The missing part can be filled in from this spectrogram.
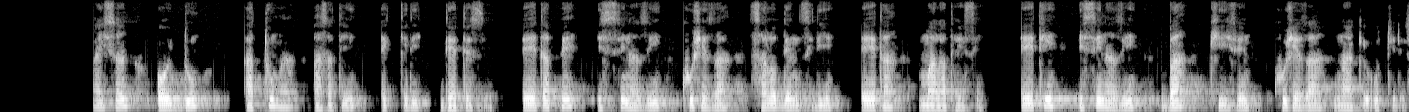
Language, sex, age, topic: Gamo, male, 25-35, agriculture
